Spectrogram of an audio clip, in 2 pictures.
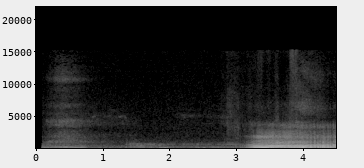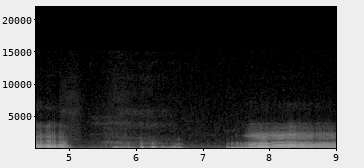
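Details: Pug dog Pepe asleep: loud, rattling, honking snores with snuffling between breaths, noisy flat-faced dog sleep breathing.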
